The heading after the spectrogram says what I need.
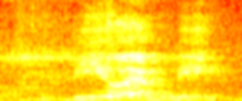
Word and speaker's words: bomb: me sir where is if there is b at the end of any word it will always be silent suppose c o m b b o m b bomb so t u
